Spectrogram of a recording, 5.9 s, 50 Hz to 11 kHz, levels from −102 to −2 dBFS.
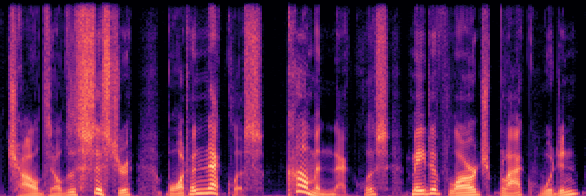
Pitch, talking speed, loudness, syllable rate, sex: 140 Hz, 135 wpm, -19 LUFS, 4.6 syllables/s, male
